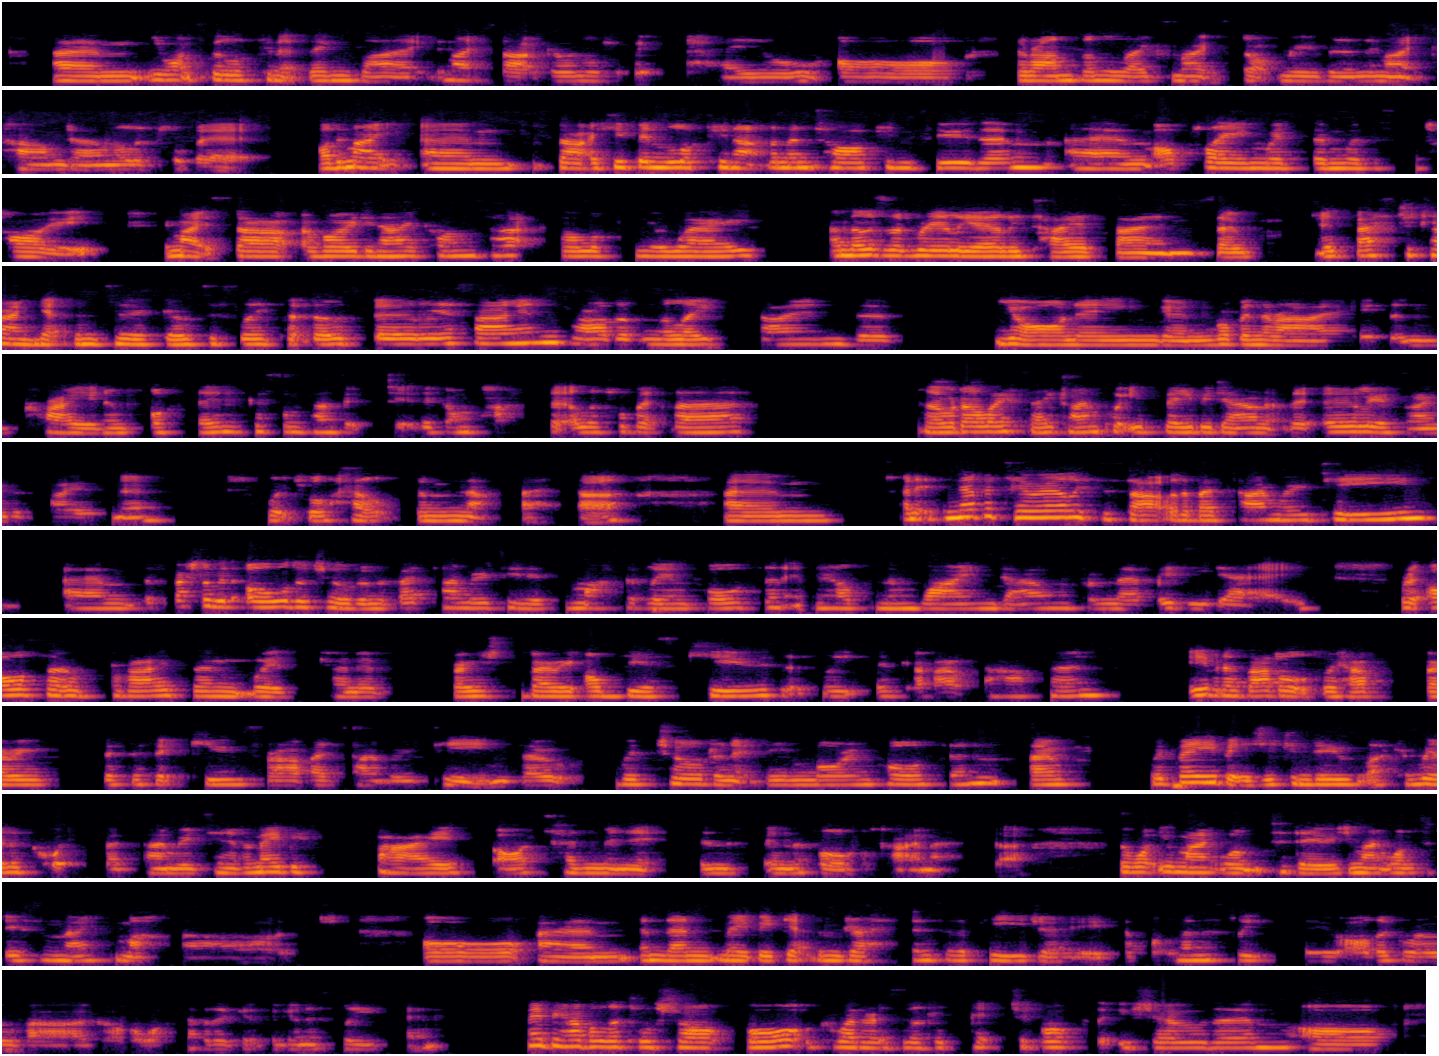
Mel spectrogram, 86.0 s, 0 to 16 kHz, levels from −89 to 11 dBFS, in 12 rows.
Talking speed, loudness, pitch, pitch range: 205 wpm, -20 LUFS, 180 Hz, 170-200 Hz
